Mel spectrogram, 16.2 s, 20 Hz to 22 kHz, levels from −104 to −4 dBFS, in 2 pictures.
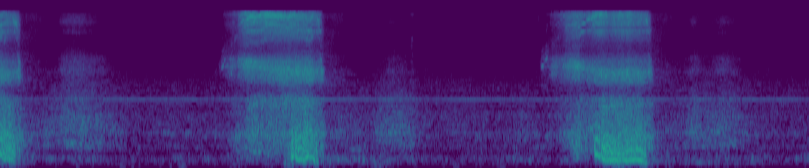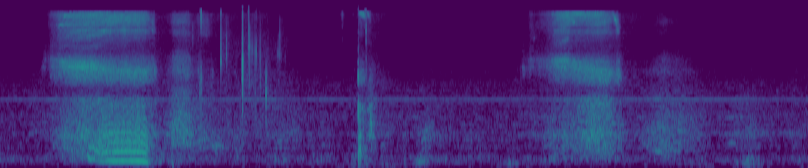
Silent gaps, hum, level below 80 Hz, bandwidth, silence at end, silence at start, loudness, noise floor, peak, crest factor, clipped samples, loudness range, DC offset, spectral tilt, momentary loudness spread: none; none; under -90 dBFS; 16 kHz; 0.5 s; 0 s; -50 LUFS; -80 dBFS; -26 dBFS; 30 dB; under 0.1%; 9 LU; under 0.1%; -2 dB/octave; 23 LU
